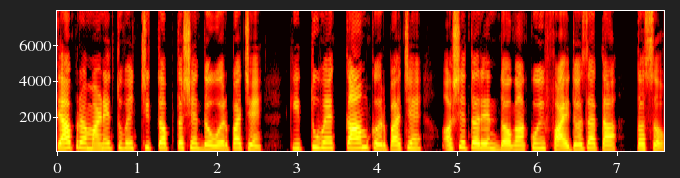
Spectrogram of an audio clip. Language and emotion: Goan Konkani, neutral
